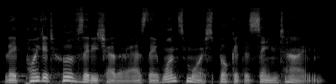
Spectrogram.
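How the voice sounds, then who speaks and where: A man narrating a fan fiction audiobook in a steady, measured storytelling voice. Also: deep voice, background noise.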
